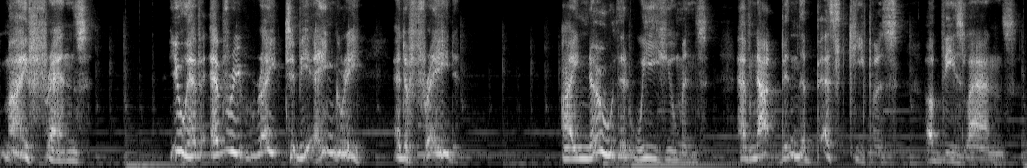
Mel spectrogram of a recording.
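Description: A put-on character voice with a fairly high pitch moves at a very slow pace over faint music in the background.

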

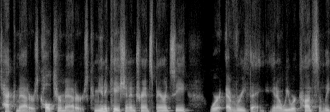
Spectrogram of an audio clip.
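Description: A plain, everyday voice with an American accent, ordinary pitch variation, and a moderate pace, in a very clean recording with a silent background. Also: man. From Buffalo, New York. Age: 50s. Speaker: restaurant chain CEO. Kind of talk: interview.

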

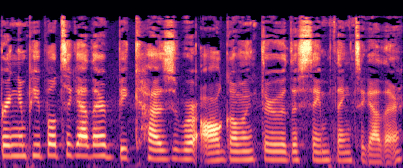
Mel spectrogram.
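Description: A woman with a plain, everyday voice and an American accent speaks at a fairly low pitch with ordinary pitch variation. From New York. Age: 20s. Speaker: interviewee. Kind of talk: casual spoken answers.

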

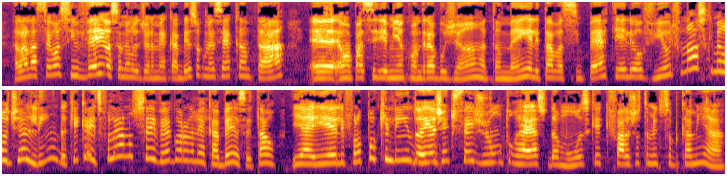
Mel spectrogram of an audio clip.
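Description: Amid noticeable background noise, a woman with a high pitch speaks at a very fast pace with very wide pitch swings and hardly any pauses. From Brazil, Brasília. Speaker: singer. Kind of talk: interview. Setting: studio.

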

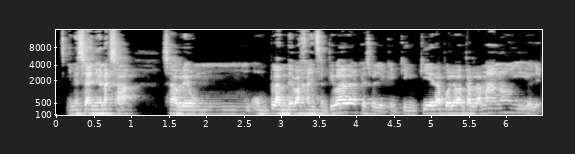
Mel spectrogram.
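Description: A man in an ordinary speaking voice, at a moderate pace with fairly even intonation. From Andalusia, Spain (Ronda, Málaga). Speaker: headhunter, entrepreneur. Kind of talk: interview.

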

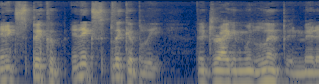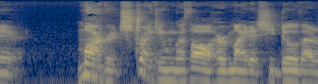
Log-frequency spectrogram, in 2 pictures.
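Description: An unforced reading voice carries the clip. The delivery stays an unforced reading voice.

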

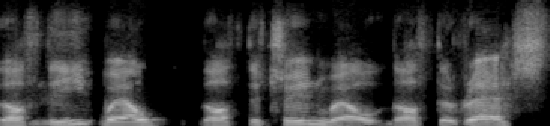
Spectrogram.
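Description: A bright, sharp tone in a Scottish accent at a moderate pace, dry and close with no echo. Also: man. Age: 30s. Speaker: strength athlete and coach. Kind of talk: casual chat.

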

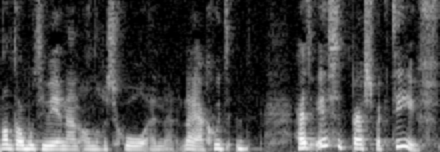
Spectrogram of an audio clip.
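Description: Dark and mellow in tone, a woman's medium-pitched voice carries lively intonation. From Netherlands, Limburg (Weert). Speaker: podcast host, business coach. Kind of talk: solo podcast monologue.

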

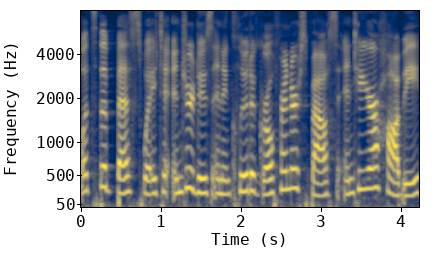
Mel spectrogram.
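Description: A woman talks with lively intonation at a fairly high pitch, in a plain, everyday voice. The recording is very clean, with a silent background. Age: 20s. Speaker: podcast co-host. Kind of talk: casual chat.

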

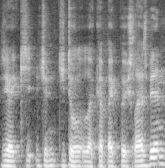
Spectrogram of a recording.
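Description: Here a man talks with a Scottish accent at a moderate pace. His intonation stays fairly even. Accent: Scottish (Fife). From Scotland, Fife. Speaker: podcast host and powerlifting coach. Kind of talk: casual chat. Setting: studio in Edinburgh.

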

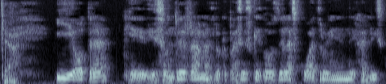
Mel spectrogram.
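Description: At a fairly slow pace, a man with an unremarkable speaking voice talks in a fairly low pitch, keeping very even loudness and fairly even intonation. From Mexico City. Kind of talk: casual chat over drinks.

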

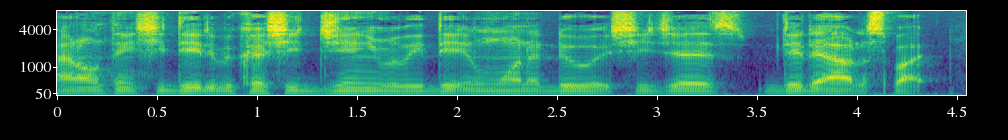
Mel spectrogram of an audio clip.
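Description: A man speaks in a playful tone at a fairly quick pace, his very deep, low pitch captured on a very clean recording with a silent background. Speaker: podcast host. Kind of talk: casual chat. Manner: joking, playful.

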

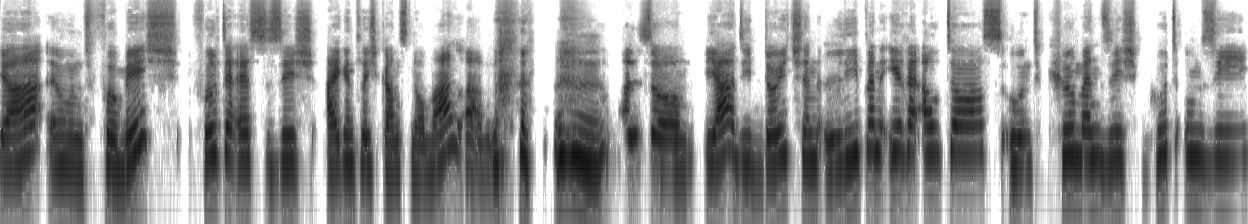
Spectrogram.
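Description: A woman with a Czech accent talks very slowly in a high voice with lively intonation. The sound is dry and close, with no echo. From Czech Republic, Prague. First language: Czech (speaking German). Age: 20s. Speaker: logistics dispatcher, German learner. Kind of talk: interview. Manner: halting, many fillers.

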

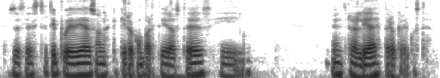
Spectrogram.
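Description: A man's dark, mellow voice at a very fast pace, monotone and flat in intonation, with long, frequent pauses and big swings in loudness. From Honduras. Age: 20s. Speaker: podcaster. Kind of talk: solo monologue. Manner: hesitant, many fillers.

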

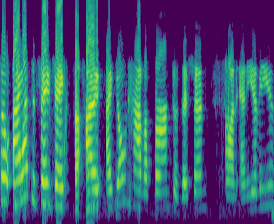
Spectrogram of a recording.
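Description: With a high pitch, a woman talks at a fairly slow pace in a bright, sharp tone and lively intonation, the sound dry and close with no echo. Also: big swings in loudness. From US Northeast, Westchester New York. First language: Hungarian. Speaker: politician. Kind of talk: interview.

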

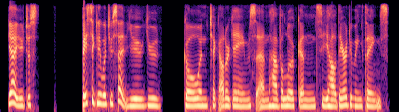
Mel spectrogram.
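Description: A woman in a Dutch accent at a medium pitch, moderate pace and fairly even intonation. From Netherlands. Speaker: software engineer. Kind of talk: interview.

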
